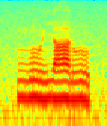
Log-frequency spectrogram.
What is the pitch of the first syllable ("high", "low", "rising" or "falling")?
low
